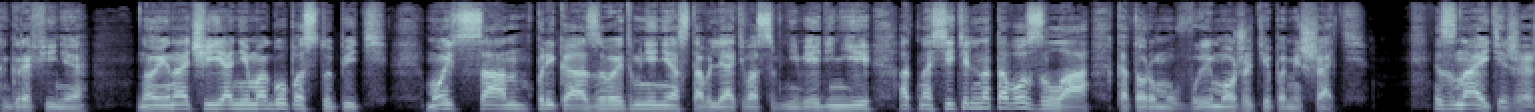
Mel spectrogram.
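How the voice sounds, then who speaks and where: A man's voice: medium pitch, dry recording, studio quality, pitched above the performer's own voice, close to an everyday voice. A man voicing an angry, accusing country priest in a dramatized audiobook reading. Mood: grave. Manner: thundering, accusing, preachy. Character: stern fiery male country priest.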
